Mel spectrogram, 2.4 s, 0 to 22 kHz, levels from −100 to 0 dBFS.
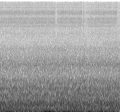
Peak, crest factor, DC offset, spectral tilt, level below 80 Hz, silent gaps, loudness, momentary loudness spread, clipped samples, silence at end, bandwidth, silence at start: -12 dBFS; 14 dB; under 0.1%; -7.5 dB/octave; -32 dBFS; none; -30 LUFS; 1 LU; under 0.1%; 0 s; over 20 kHz; 0 s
